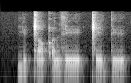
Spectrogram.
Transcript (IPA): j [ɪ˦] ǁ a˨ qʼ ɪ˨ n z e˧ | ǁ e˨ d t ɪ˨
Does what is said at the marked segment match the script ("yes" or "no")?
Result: yes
